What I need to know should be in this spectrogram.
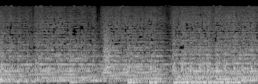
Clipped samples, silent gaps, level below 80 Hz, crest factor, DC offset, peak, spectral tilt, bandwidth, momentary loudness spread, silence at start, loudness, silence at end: under 0.1%; none; -28 dBFS; 14 dB; under 0.1%; -2 dBFS; -5.5 dB/octave; 17 kHz; 3 LU; 0 s; -16 LUFS; 0 s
